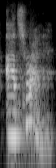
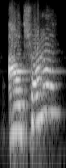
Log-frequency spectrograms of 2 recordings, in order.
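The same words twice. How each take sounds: First: Said in the usual way. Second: "I'll try" higher, with a lifting whiny rise on "try"; mocking the half-hearted promise. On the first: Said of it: "we can't say". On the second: Shown as a demonstration. Speaker mocking members who only promise to try. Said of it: "That is not in our dictionary".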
